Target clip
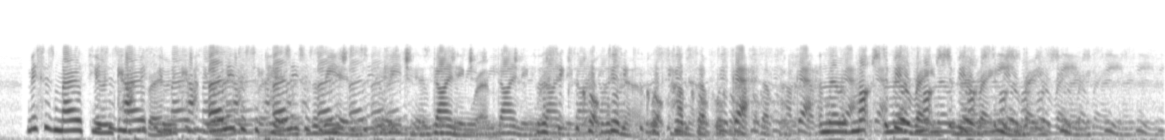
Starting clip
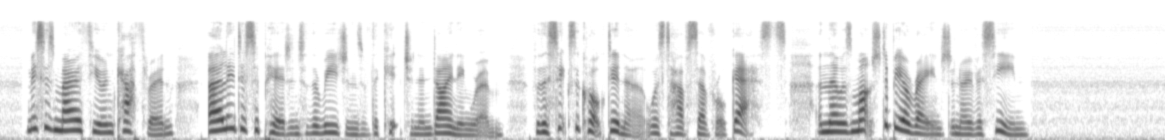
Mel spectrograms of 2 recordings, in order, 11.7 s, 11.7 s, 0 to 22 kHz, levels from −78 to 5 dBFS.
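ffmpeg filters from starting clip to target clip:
-af "aresample=11025,asoftclip=type=hard:threshold=0.119,aresample=44100,aecho=1:1:640|1088|1402|1621|1775:0.631|0.398|0.251|0.158|0.1"

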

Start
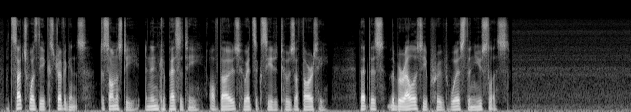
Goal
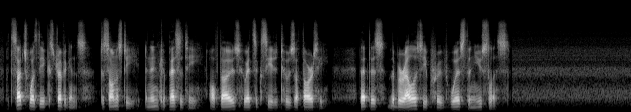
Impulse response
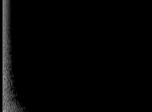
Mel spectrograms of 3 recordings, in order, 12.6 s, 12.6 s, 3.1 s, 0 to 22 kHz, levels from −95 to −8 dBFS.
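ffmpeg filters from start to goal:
-filter_complex "[0:a]highpass=f=430:w=0.5412,highpass=f=430:w=1.3066,equalizer=f=530:t=q:w=4:g=5,equalizer=f=760:t=q:w=4:g=8,equalizer=f=1100:t=q:w=4:g=-6,equalizer=f=1600:t=q:w=4:g=7,equalizer=f=3200:t=q:w=4:g=7,lowpass=f=5800:w=0.5412,lowpass=f=5800:w=1.3066,asplit=2[s0][s1];[1:a]atrim=start_sample=2205[s2];[s1][s2]afir=irnorm=-1:irlink=0,volume=0.0668[s3];[s0][s3]amix=inputs=2:normalize=0,volume=0.473"

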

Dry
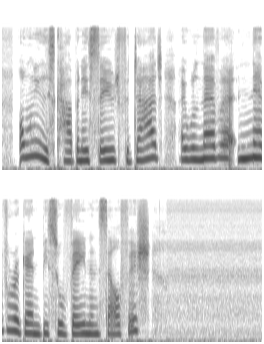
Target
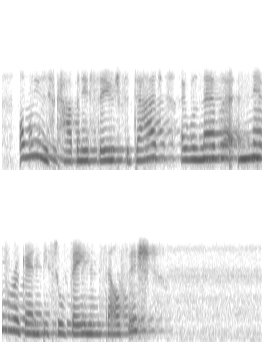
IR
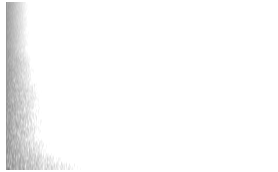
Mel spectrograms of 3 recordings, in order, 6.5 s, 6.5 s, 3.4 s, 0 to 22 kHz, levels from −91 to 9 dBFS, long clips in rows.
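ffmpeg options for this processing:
-filter_complex "[0:a]asplit=3[s0][s1][s2];[s0]afade=t=out:st=0.72:d=0.02[s3];[s1]equalizer=f=71:t=o:w=0.32:g=-13.5,afade=t=in:st=0.72:d=0.02,afade=t=out:st=1.36:d=0.02[s4];[s2]afade=t=in:st=1.36:d=0.02[s5];[s3][s4][s5]amix=inputs=3:normalize=0,asplit=2[s6][s7];[s7]adelay=109,lowpass=f=1300:p=1,volume=0.335,asplit=2[s8][s9];[s9]adelay=109,lowpass=f=1300:p=1,volume=0.42,asplit=2[s10][s11];[s11]adelay=109,lowpass=f=1300:p=1,volume=0.42,asplit=2[s12][s13];[s13]adelay=109,lowpass=f=1300:p=1,volume=0.42,asplit=2[s14][s15];[s15]adelay=109,lowpass=f=1300:p=1,volume=0.42[s16];[s6][s8][s10][s12][s14][s16]amix=inputs=6:normalize=0,volume=0.398" -ar 8000 -c:a libspeex -b:a 24k

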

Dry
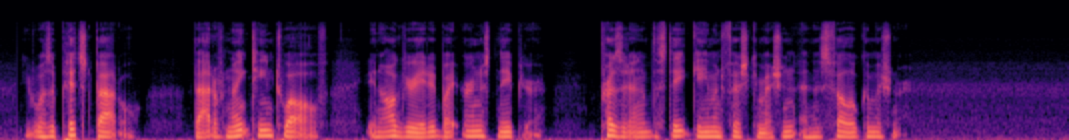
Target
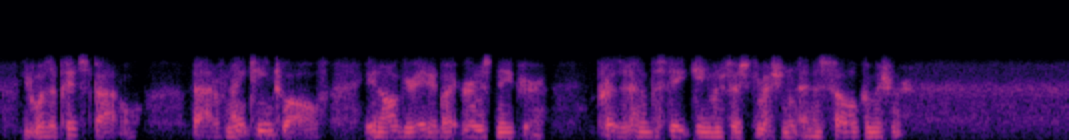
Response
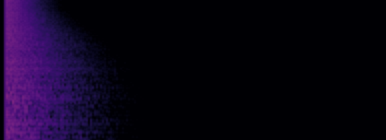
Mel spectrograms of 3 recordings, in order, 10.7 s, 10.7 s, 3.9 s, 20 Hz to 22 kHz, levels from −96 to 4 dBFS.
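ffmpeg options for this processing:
-af "afftfilt=real='re':imag='-im':win_size=2048:overlap=0.75,highpass=540,acompressor=threshold=0.00708:ratio=20,volume=3.35" -ar 8000 -c:a libopencore_amrnb -b:a 7950

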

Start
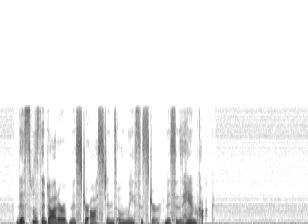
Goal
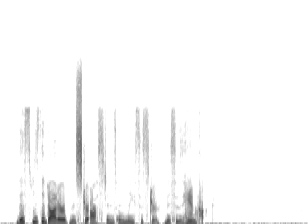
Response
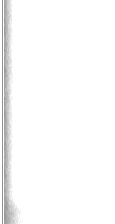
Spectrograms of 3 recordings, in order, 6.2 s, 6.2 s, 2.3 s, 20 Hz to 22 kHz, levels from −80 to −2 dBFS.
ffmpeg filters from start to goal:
-filter_complex "[0:a]afwtdn=0.02,acrossover=split=280|1100[s0][s1][s2];[s0]acompressor=threshold=0.00891:ratio=6[s3];[s3][s1][s2]amix=inputs=3:normalize=0"

